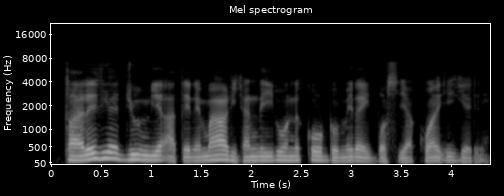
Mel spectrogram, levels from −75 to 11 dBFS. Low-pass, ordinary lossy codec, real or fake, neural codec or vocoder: 7.2 kHz; none; fake; codec, 16 kHz, 1 kbps, FunCodec, trained on Chinese and English, 50 frames a second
